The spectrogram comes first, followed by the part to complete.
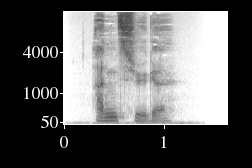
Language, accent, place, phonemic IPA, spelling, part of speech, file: German, Germany, Berlin, /ˈʔantsyːɡə/, Anzüge, noun, De-Anzüge.ogg
- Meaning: nominative/accusative/genitive plural of Anzug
